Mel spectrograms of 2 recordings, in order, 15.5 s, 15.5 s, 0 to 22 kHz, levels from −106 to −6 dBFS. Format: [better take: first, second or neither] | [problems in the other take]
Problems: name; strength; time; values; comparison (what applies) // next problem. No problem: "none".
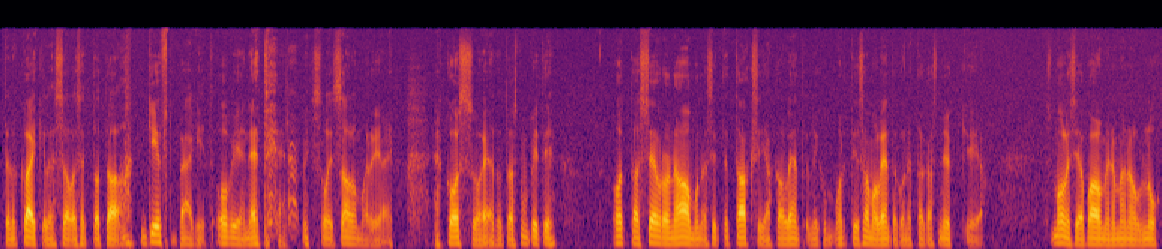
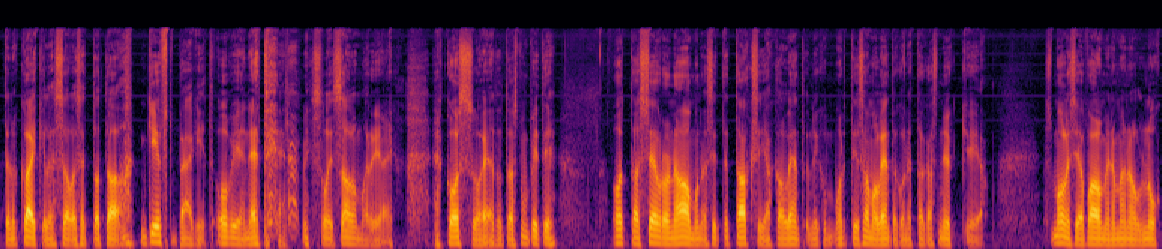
second | hiss; faint; throughout; 25 dB below the speech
